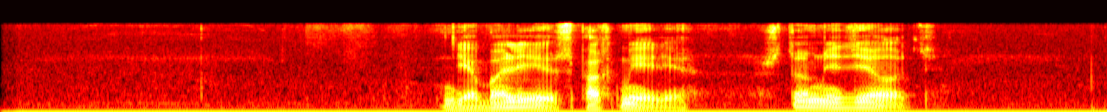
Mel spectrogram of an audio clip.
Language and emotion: Russian, sad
